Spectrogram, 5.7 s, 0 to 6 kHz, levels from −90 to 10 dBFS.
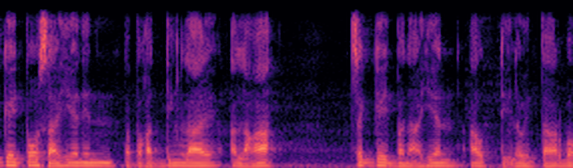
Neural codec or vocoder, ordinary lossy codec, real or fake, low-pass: none; none; real; 5.4 kHz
